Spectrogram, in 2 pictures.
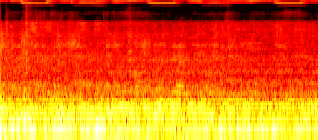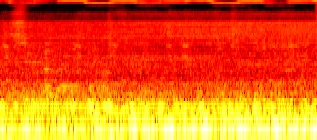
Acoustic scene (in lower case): bus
